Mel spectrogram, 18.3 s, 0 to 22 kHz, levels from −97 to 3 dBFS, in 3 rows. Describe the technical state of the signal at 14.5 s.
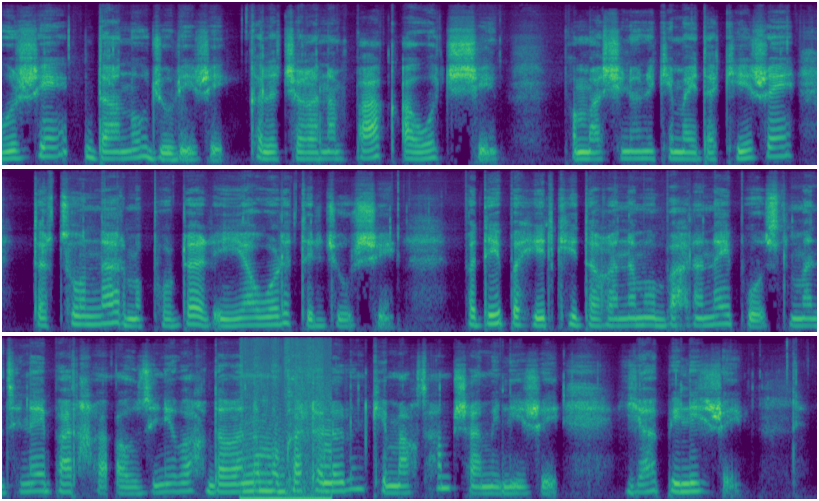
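At 14.5 s the speech carries a stuck-bit fault, running from 14.01 to 14.70 s, between "او ځینې وخت د" and "لرونکی مغز هم شاملېږي". It sounds harsh and buzzy, like coarse distortion riding on the waveform. The likely cause is one data bit held fixed by a broken line or converter. Roughly half the samples are then pushed off by a step of about -25 dBFS, in a pattern that follows the signal's shape.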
